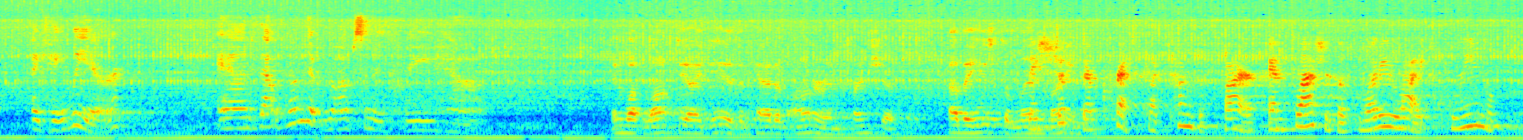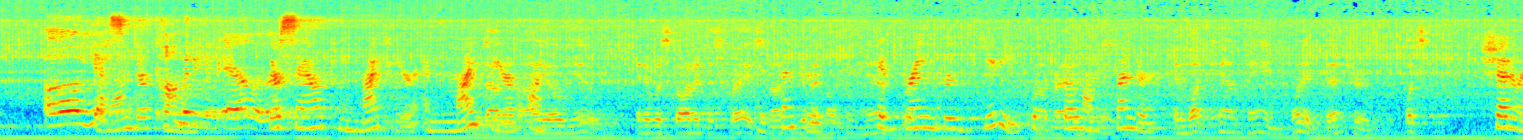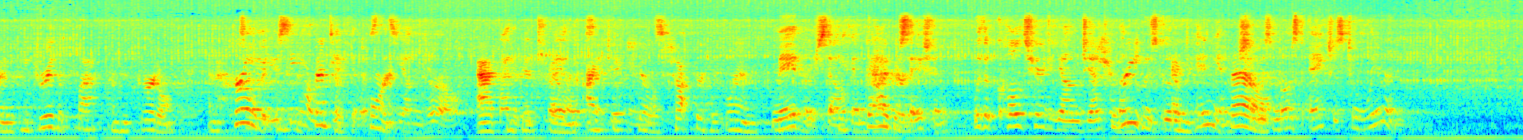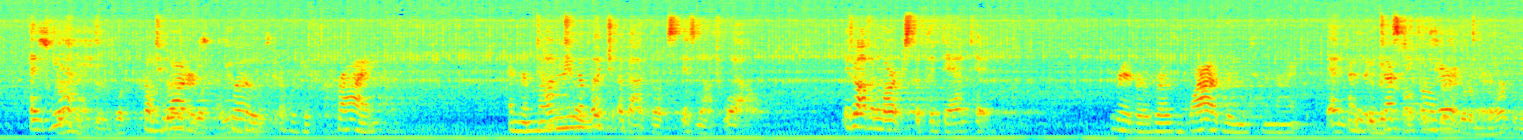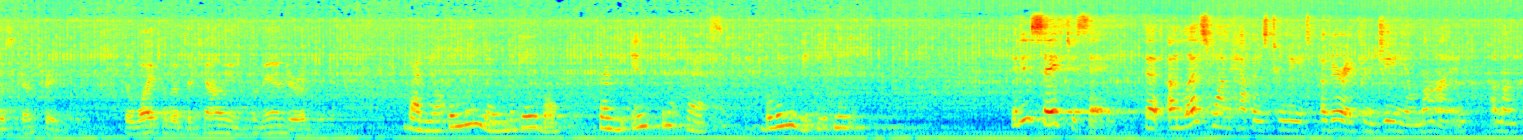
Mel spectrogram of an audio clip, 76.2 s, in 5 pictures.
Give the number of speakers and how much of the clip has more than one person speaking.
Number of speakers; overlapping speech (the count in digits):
3, about 24%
